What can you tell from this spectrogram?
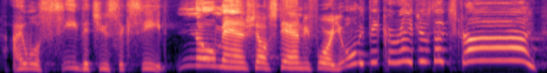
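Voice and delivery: hammed-up rallying call, climbing sharply in pitch; rousing promise. Preacher voices God's promise to Joshua, rousing and building. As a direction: build to a very high, loud cry.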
